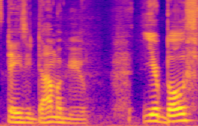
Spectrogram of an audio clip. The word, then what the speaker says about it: Domergue: I definitely wrote the last name wrong, but it's Daisy Domingray. It's Daisy Domergue.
